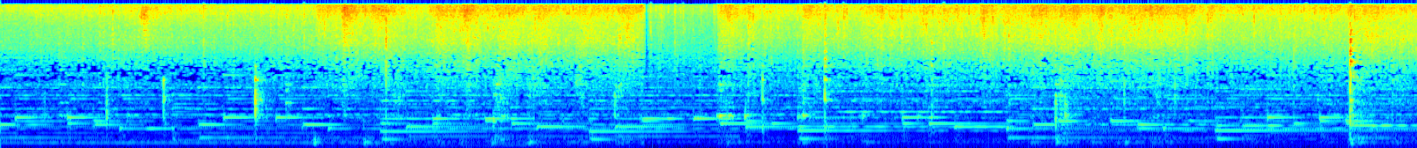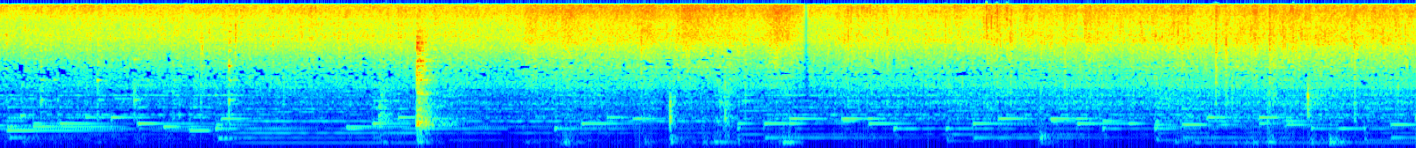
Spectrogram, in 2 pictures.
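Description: Chopped garlic, shallots and onion sizzling in hot oil in a frying pan as they are stir-fried, the sizzle growing louder as more goes in. A couple of sharp knocks about halfway through.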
